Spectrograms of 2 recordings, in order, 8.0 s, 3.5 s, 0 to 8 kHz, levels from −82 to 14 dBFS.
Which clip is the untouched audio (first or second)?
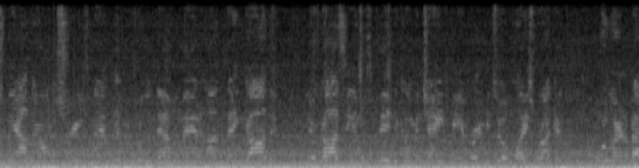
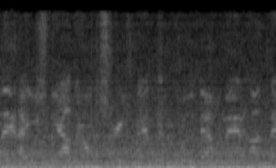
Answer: first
